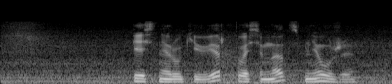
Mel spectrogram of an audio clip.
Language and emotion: Russian, neutral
